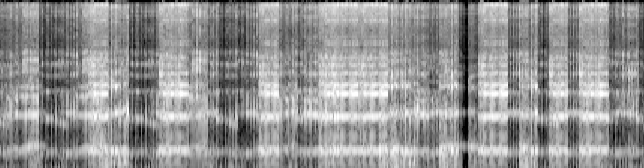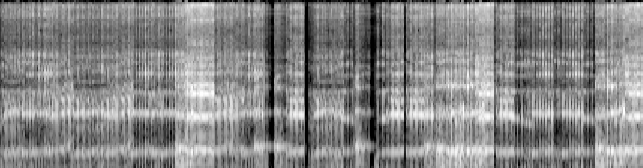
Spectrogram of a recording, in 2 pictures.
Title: Talking Ben's ultimate burping #animation #funny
